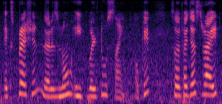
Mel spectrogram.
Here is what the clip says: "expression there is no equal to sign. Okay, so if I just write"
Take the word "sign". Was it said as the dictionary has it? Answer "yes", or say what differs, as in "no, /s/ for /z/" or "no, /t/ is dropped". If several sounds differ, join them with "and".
yes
